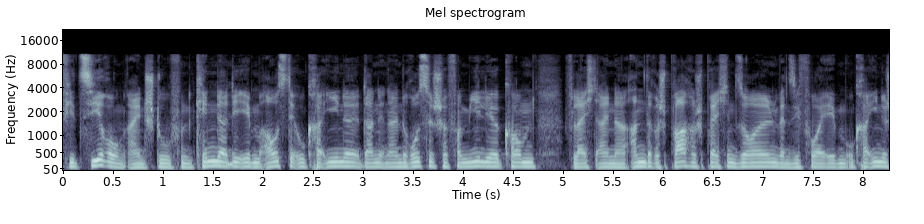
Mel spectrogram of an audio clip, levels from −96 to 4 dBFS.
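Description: A speech recording in which no technical fault can be heard. No moment in the audio stands out, so there are no times or causes to report.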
